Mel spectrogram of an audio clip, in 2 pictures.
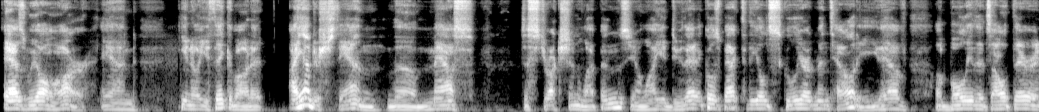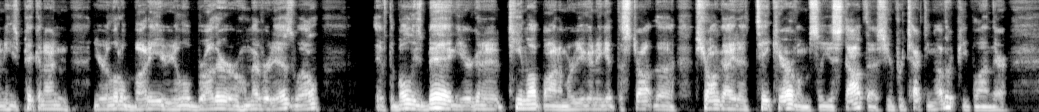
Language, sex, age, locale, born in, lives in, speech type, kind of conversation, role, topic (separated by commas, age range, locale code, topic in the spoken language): English, male, 45-49, en-US, United States, United States, conversation, unstructured, none, How do inventions change the way we live?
